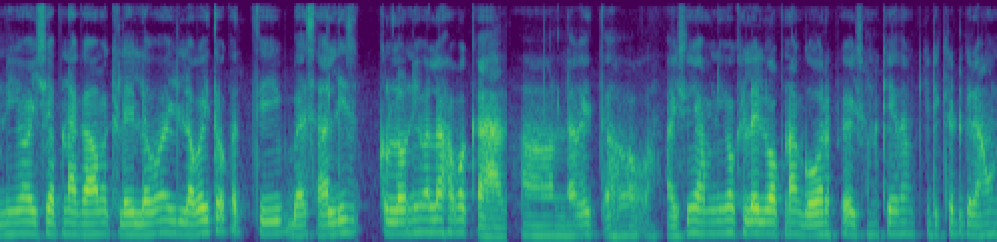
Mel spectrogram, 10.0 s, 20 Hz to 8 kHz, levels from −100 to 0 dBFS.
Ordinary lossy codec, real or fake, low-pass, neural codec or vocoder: none; real; 7.2 kHz; none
